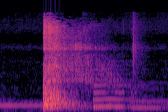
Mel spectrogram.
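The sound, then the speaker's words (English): Gunshot sound effect for a point-blank shot in an office: a single loud, sharp crack with a decaying tail, over a low, steady tone. “an anarchist named Alexander Berkman walked into Frick's office in downtown Pittsburgh and fired at him from point-blank range.”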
